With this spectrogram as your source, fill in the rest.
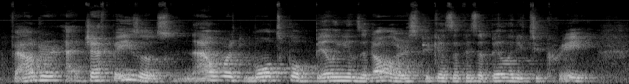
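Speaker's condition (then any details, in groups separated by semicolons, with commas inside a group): No condition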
